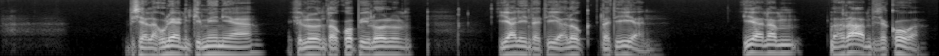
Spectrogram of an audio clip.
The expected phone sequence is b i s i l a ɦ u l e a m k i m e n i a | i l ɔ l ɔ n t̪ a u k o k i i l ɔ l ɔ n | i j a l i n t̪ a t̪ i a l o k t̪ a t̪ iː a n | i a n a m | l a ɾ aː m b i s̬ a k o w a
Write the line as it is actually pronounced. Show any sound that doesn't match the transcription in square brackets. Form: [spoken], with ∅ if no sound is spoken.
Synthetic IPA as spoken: b i s [a] l a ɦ u l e a [n] k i m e n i a | i l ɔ l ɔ n t̪ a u k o [p] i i l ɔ l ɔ n | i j a l i n t̪ a t̪ i a l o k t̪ a t̪ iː a n | i a n a m | l a ɾ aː m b i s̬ a k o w a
